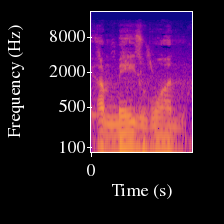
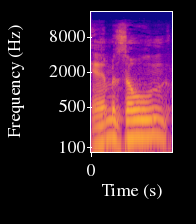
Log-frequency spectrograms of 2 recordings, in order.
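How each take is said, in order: First: The word begins with the sound of 'amaze'. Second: The word sounds like the name Amazon. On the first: "I'm going to say Amaze-One because it amazes me" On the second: "is it Amazon or Amaze-One?"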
